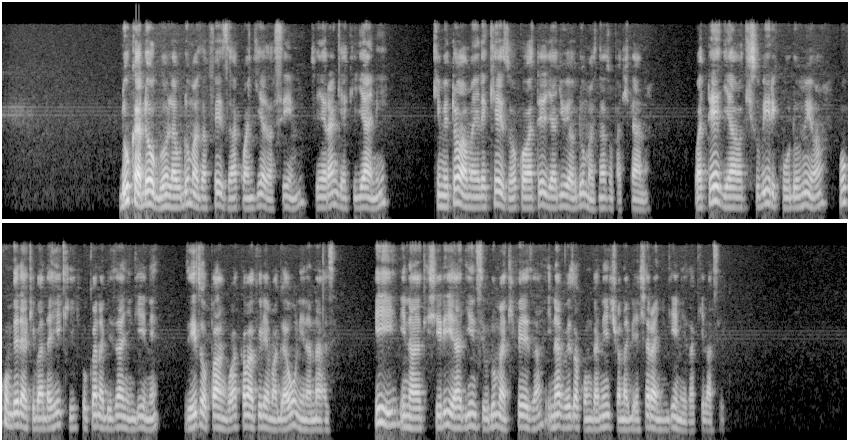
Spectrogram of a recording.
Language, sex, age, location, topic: Swahili, male, 25-35, Dar es Salaam, finance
